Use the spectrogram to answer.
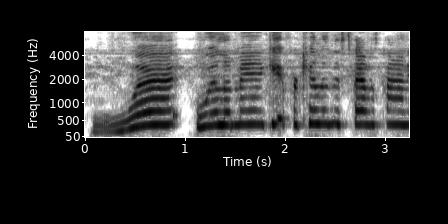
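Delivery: high-pitched incredulous asking; David's eager question. Acted. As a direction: act out a young man astonished by the reward. Acting David questioning the soldiers.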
